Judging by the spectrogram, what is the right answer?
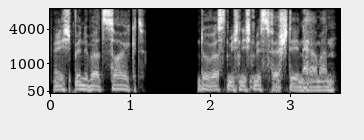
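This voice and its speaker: A man voicing a quiet, melancholy man who speaks softly and hesitantly in a husky voice. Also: sits low, fairly even intonation, no room sound, clean studio sound. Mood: pleading. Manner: soft, measured, hesitant.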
